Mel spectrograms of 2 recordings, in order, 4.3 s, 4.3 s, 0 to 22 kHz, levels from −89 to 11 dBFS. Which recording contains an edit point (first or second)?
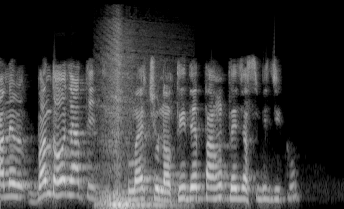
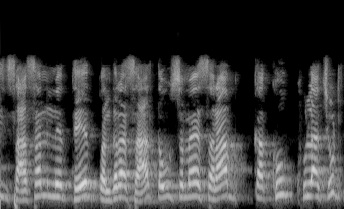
first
